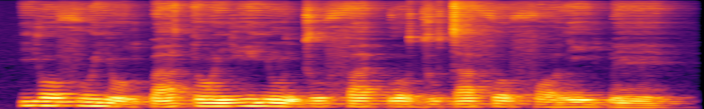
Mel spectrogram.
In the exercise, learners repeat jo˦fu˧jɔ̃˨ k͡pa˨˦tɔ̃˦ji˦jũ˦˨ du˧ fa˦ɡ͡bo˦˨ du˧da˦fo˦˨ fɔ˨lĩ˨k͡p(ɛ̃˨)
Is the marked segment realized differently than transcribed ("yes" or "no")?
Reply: no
